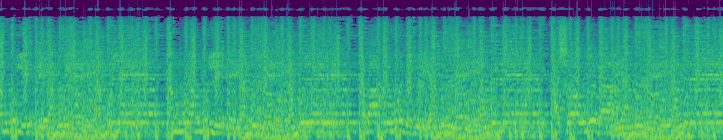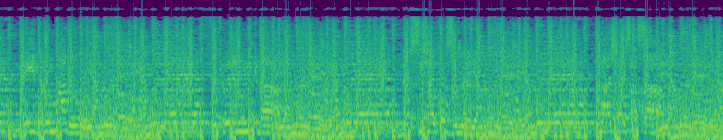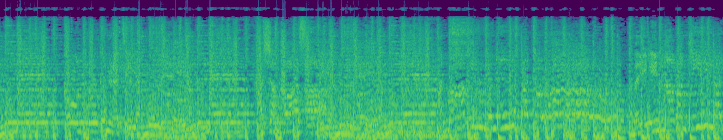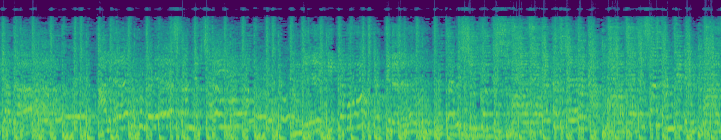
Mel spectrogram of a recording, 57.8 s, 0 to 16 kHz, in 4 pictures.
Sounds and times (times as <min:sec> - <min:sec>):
Music: 0:00.0 - 0:57.8.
